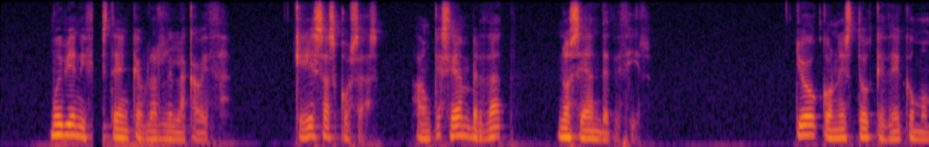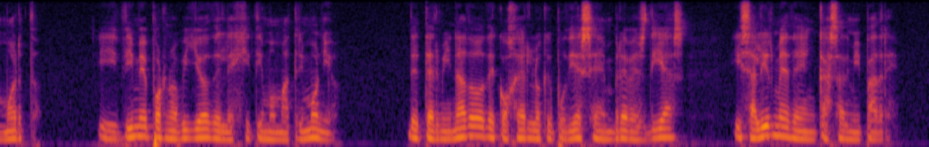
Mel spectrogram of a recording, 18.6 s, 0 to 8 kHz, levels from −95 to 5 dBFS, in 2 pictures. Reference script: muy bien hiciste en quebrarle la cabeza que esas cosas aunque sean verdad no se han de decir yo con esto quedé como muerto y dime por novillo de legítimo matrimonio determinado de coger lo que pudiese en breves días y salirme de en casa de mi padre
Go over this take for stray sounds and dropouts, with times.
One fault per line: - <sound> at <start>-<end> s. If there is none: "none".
- dropout at 0.9-1.0 s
